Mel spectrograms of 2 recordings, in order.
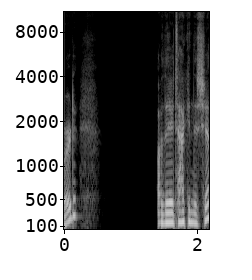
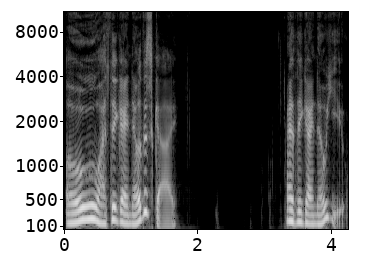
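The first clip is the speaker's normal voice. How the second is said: excited recognition; 2 semitones higher, 6 dB louder than usual. Real, not acted.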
